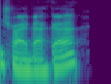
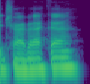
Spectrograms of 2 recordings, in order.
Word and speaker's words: Tribeca: Are you going to laugh at how I say Tribeca? – No, you said it. Okay, so no, it's not that you say it wrong. It's Tribeca. – Yeah. – But sometimes you're like, Tribeca.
